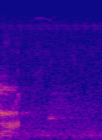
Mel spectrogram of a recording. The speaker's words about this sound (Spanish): se escucha un chingo ese perro, güey, no, me deja hablar, mira. O hablo yo, o habla el perro. Ah, pues, se escucha mucho.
